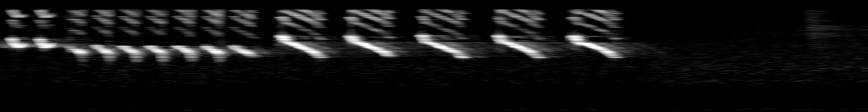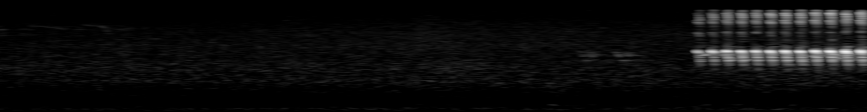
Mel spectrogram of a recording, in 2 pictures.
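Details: Canary singing its heart out: rapid trill then a series of descending swept notes about every third of a second, a few seconds of near silence, and a new fast trill starting at the end.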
